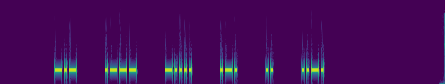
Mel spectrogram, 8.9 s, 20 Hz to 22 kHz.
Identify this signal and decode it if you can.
Morse code, heard as a keyed tone, about 25 wpm, spaced as for 12 wpm, 700 Hz. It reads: KJ6RIF
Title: USA Call Signs - 6 Characters - 4x Character Spacing - 25wpm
